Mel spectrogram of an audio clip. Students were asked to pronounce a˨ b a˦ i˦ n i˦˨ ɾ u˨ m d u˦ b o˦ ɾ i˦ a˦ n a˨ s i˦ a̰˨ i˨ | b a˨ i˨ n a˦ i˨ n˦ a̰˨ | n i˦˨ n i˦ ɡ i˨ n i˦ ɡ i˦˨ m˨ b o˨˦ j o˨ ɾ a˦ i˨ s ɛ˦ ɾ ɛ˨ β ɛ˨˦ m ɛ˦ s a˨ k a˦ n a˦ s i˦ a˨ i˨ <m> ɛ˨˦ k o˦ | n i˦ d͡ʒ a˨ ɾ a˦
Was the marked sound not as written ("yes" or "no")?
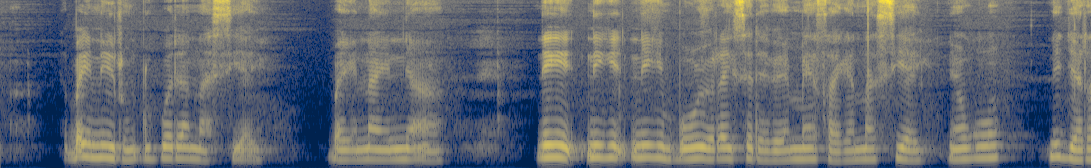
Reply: yes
